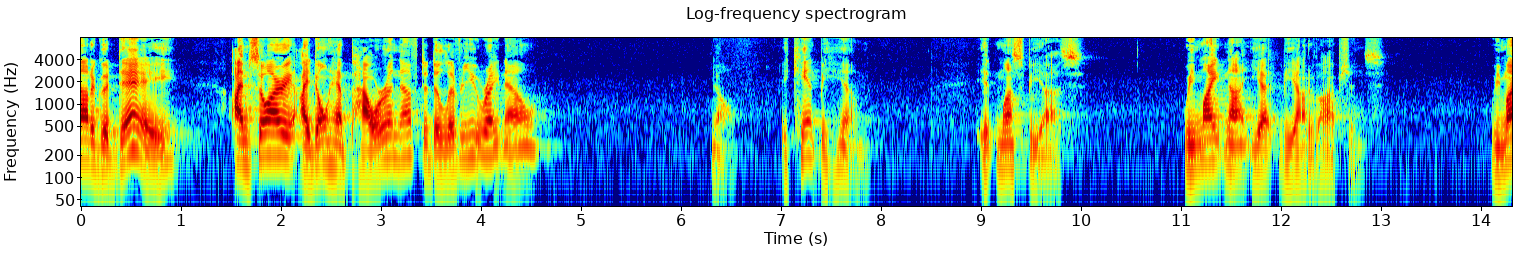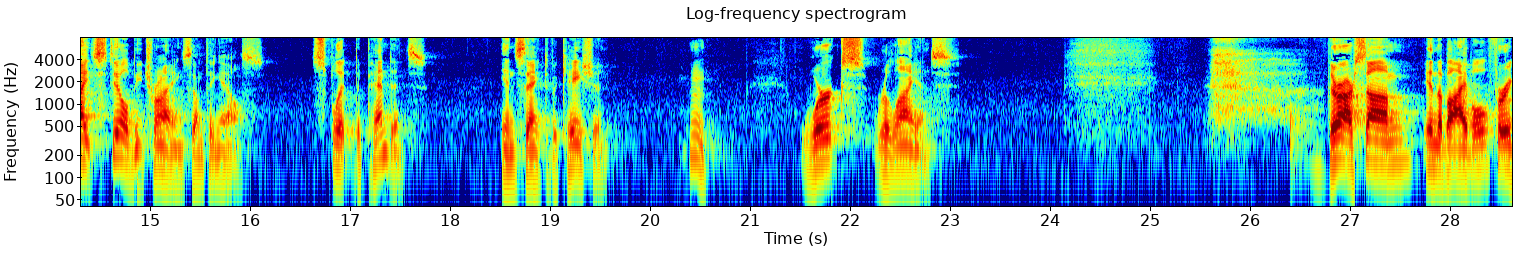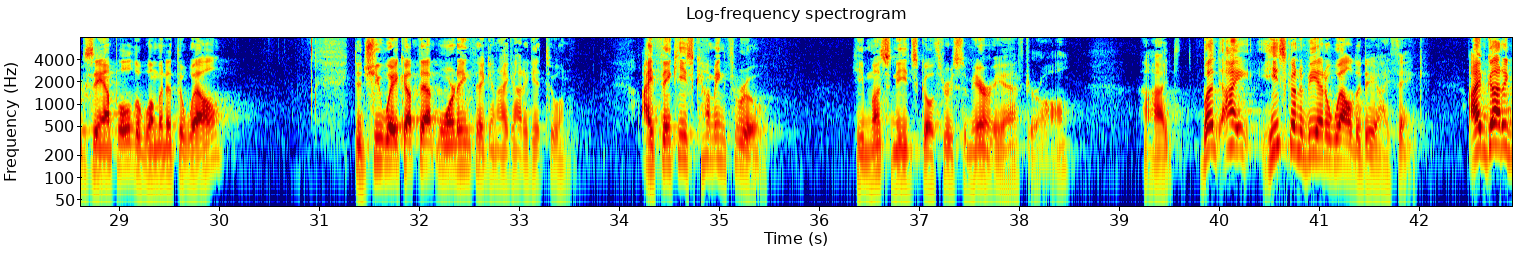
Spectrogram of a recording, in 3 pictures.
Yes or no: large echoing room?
yes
